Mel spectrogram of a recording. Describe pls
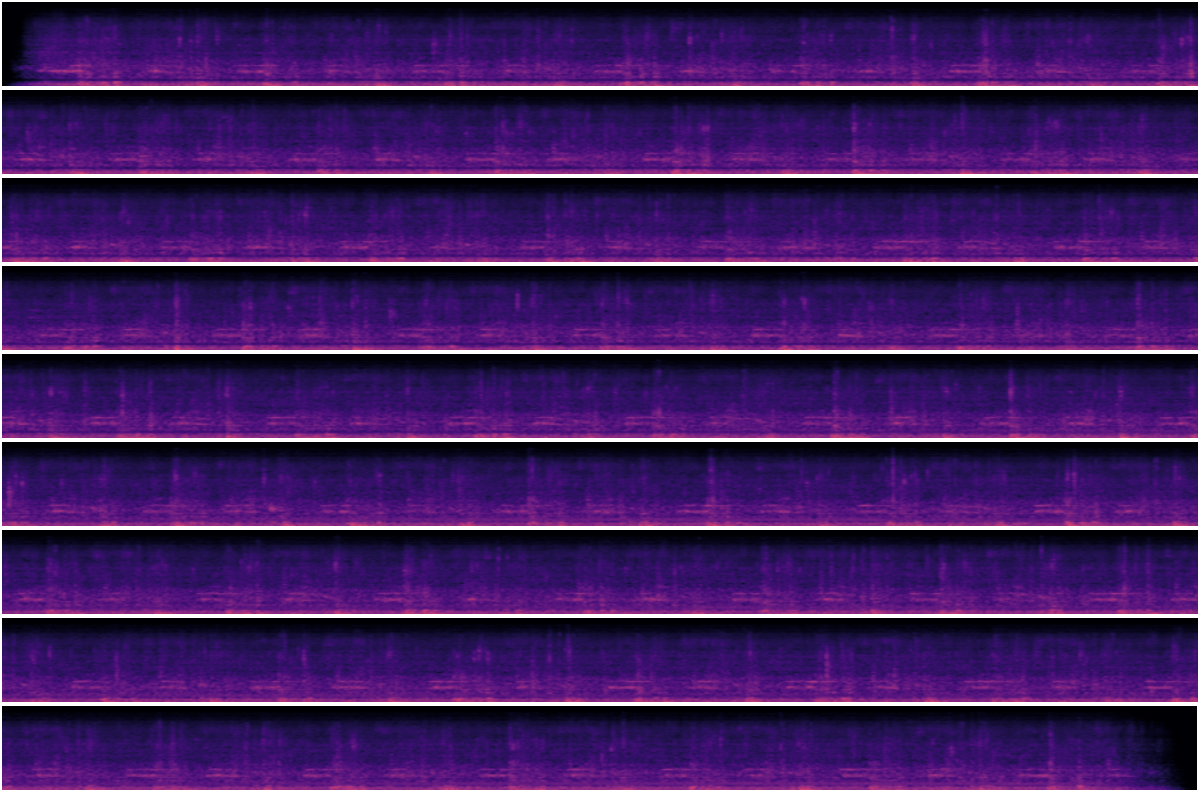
Sound of dishwasher running.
